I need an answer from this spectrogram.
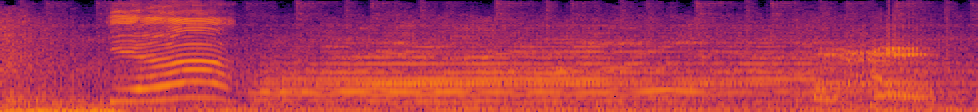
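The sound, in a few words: cartoon train approaching on the track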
